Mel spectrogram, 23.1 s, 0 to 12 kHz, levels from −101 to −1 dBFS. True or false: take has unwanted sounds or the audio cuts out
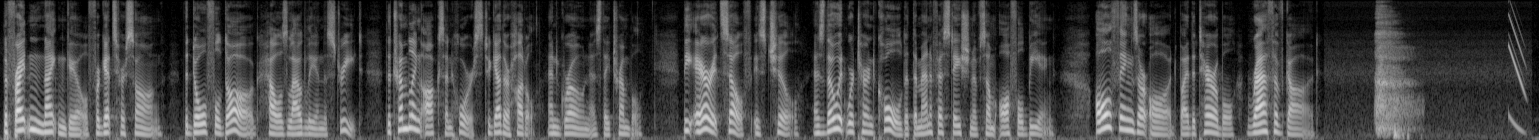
true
